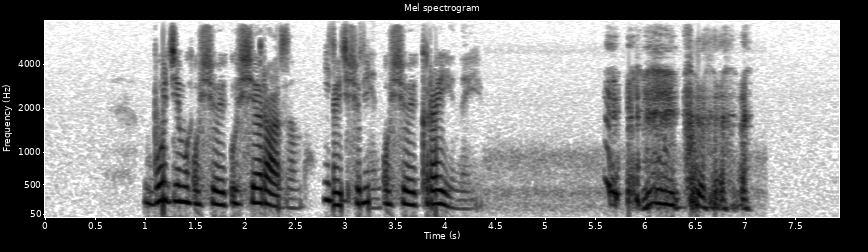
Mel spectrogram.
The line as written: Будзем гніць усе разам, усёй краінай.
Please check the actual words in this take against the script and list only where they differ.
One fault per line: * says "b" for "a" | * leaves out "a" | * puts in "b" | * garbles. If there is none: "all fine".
* says "усёй" for "гніць"
* garbles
